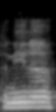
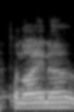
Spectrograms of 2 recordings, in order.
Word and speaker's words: Peninnah: When the time was that Elkanah offered, he gave to, I don't know how you pronounce it, Peninnah, Peninnah. It's like one of those names. You get like two or three different ways depending where you are.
